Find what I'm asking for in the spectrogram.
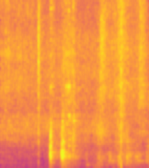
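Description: Jack Daniels whiskey hits a hot skillet and gives a short burst of hissing sizzle with a couple of sharp clinks, then settles into a low steady crackle.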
